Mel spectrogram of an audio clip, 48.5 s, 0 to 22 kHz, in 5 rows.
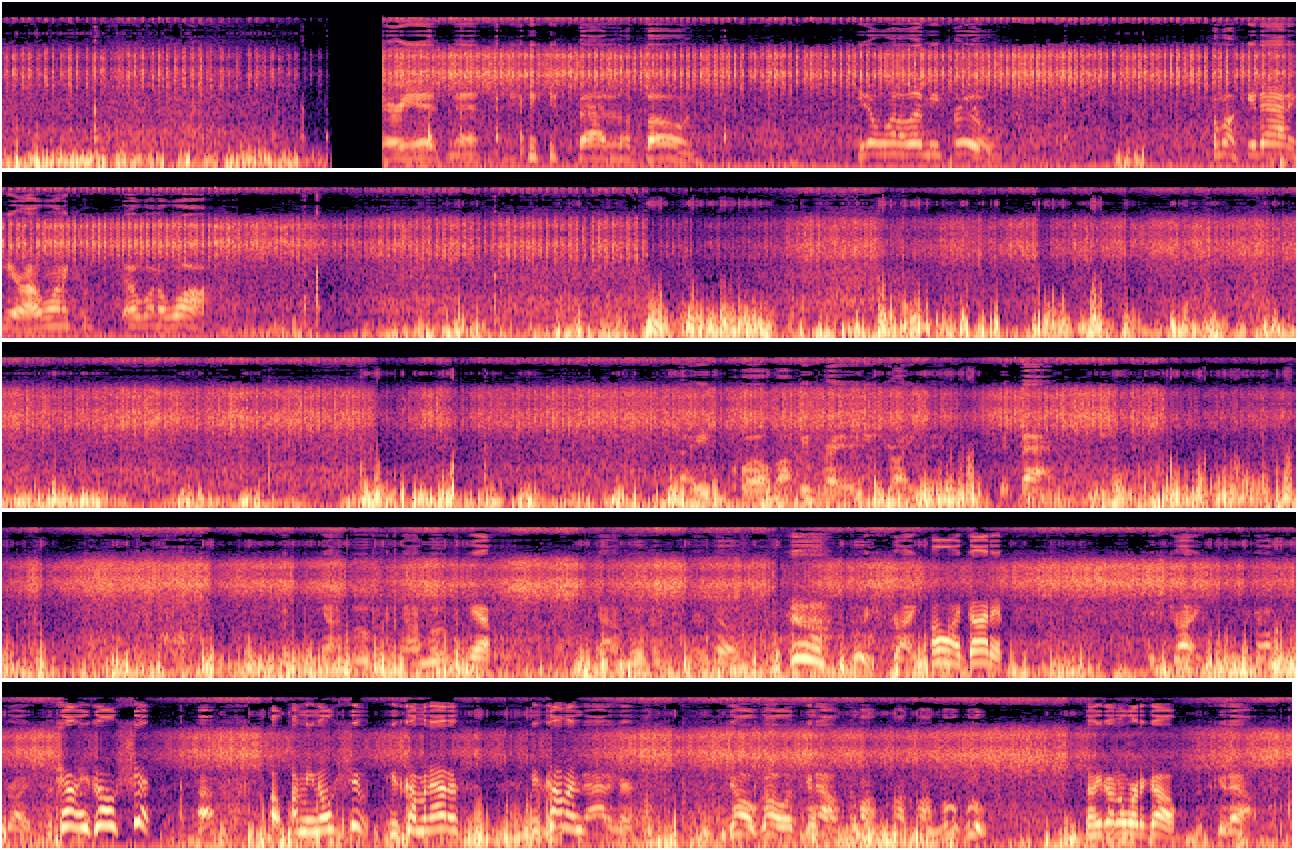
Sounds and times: Snake: 0:00.0 - 0:48.5.

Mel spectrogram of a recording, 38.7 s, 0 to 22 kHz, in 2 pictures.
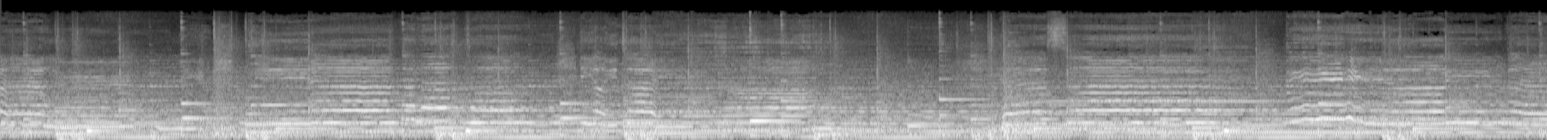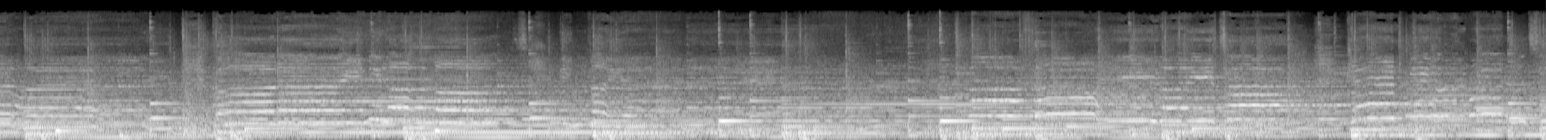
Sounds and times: Soundtrack music: 0:00.0 - 0:38.6.

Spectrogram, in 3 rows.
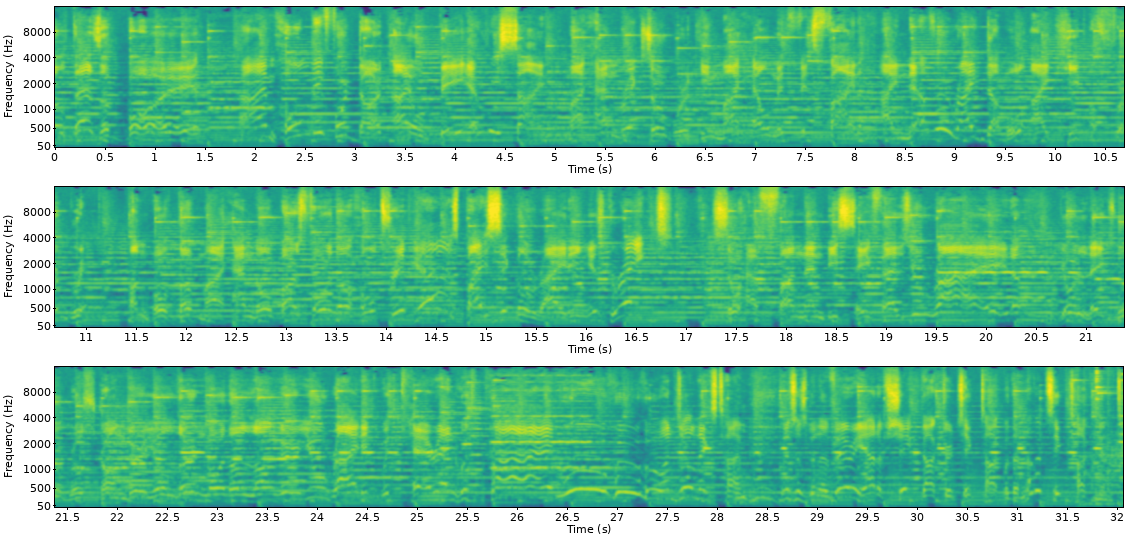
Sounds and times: Music: 0:00.0 - 0:32.0.

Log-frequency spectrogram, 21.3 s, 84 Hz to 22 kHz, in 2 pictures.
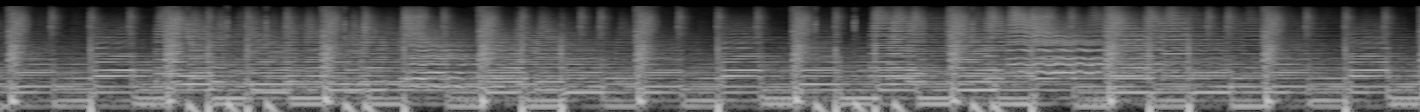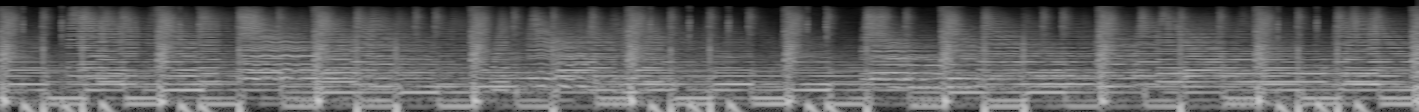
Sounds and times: Piano: 0:00.0 - 0:21.2
Synthesizer: 0:00.0 - 0:21.2.

